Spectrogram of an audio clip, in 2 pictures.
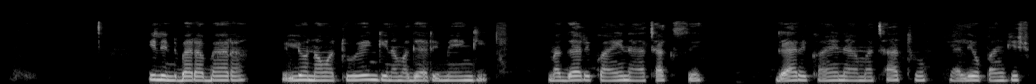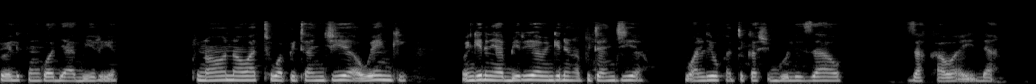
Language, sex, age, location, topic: Swahili, female, 25-35, Nairobi, government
